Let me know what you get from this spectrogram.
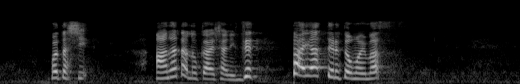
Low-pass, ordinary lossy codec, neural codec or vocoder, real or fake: none; none; codec, 16 kHz, 4 kbps, X-Codec, HuBERT features, trained on LibriSpeech; fake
